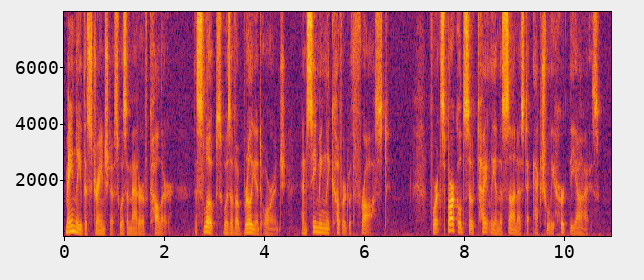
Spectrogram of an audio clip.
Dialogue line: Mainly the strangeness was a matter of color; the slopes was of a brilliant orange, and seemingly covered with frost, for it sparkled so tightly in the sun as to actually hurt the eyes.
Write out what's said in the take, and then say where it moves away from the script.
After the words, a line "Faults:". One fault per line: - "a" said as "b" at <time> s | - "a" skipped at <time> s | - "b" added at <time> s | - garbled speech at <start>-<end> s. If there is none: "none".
Mainly the strangeness was a matter of color; the slopes was of a brilliant orange, and seemingly covered with frost, for it sparkled so tightly in the sun as to actually hurt the eyes.
Faults:
none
